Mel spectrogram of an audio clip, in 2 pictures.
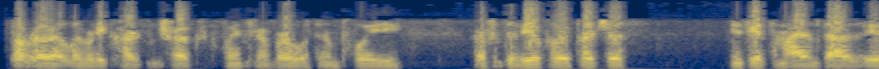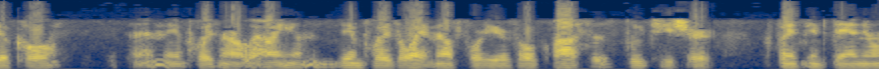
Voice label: Phoenix PD, scanner audio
